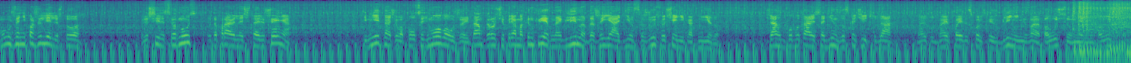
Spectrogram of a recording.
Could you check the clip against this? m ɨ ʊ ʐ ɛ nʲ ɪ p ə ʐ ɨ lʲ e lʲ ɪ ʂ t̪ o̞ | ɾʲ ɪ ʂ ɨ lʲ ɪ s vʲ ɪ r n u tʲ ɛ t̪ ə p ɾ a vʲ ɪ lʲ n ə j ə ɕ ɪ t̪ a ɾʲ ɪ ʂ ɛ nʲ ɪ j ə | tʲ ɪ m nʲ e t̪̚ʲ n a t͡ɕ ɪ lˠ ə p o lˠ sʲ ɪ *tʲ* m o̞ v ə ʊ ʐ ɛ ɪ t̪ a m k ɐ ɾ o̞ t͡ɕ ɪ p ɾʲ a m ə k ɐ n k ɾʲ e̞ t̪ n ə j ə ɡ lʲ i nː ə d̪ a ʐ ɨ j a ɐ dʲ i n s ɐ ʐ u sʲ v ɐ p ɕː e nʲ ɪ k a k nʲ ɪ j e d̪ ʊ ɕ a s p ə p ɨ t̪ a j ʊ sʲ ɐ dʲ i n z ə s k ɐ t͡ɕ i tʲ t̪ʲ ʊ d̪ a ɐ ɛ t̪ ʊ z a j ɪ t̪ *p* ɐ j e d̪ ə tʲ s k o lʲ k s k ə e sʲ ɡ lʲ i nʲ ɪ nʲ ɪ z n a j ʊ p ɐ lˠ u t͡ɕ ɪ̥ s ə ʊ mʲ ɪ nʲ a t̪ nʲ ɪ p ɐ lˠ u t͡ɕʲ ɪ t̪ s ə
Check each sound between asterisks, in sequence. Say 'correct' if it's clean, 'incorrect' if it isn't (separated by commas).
incorrect, correct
